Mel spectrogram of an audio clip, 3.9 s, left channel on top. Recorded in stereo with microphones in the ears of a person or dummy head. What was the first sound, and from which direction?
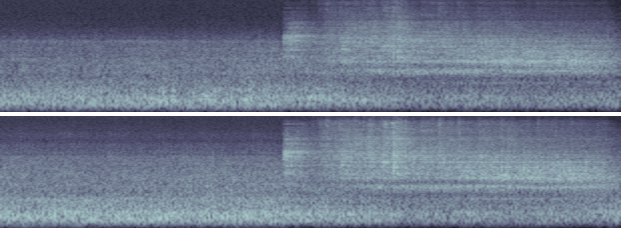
Frying, 10° right (ahead or behind).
